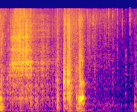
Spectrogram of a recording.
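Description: Brief rustle of plastic shrink wrap being handled on a boxed board-game box, lasting under a second, followed by a short spoken word.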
